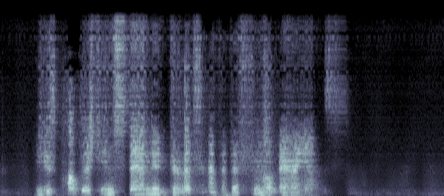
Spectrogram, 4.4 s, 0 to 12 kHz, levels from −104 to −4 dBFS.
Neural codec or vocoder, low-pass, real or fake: codec, 44.1 kHz, 0.9 kbps, DAC; 10.8 kHz; fake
